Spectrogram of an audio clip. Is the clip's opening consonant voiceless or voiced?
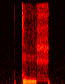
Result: voiceless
